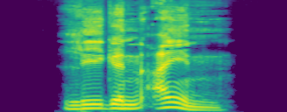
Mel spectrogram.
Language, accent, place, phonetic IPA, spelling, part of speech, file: German, Germany, Berlin, [ˌleːɡn̩ ˈaɪ̯n], legen ein, verb, De-legen ein.ogg
- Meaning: inflection of einlegen: 1. first/third-person plural present 2. first/third-person plural subjunctive I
